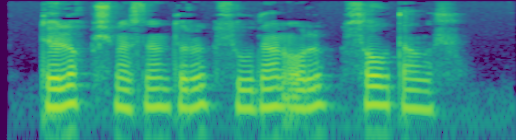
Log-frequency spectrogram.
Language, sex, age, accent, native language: Uzbek, male, 18-24, Navoiy, Uzbek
